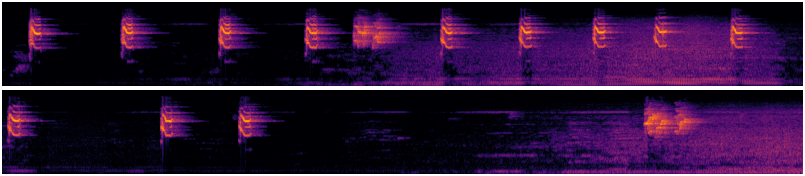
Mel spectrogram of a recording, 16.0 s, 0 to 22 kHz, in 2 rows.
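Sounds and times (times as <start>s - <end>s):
shrike sharp calls: 2.2s - 8.4s, 9.6s - 10.7s.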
